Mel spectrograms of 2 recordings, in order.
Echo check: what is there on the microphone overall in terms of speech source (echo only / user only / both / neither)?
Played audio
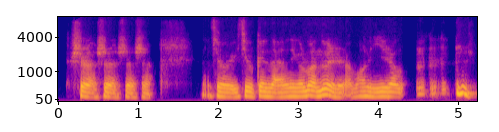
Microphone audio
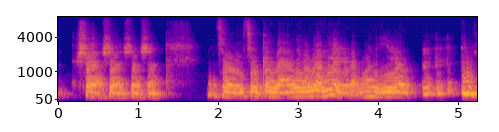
echo only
